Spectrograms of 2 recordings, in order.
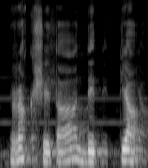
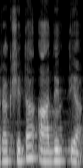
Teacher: आदित्य अलग नहीं करेंगे एक साथ बोला जाएगा सारा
